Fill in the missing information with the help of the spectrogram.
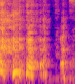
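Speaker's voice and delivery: a short burst of real laughter. Real, not acted. Streamer laughing at own joke, real laugh.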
